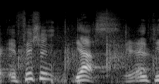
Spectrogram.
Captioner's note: applause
